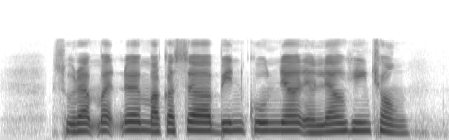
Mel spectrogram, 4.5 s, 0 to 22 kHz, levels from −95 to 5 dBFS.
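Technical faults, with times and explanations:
Nothing stood out as a technical problem on listening to this speech recording.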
